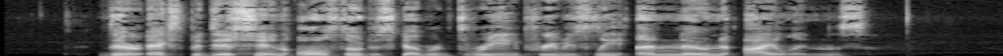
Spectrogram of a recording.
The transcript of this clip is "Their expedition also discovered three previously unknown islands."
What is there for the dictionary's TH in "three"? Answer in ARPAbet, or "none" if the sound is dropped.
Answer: TH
